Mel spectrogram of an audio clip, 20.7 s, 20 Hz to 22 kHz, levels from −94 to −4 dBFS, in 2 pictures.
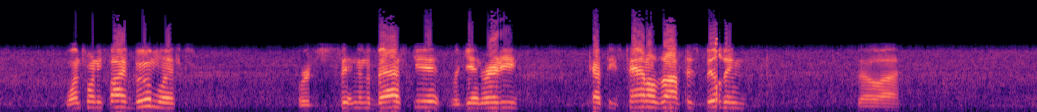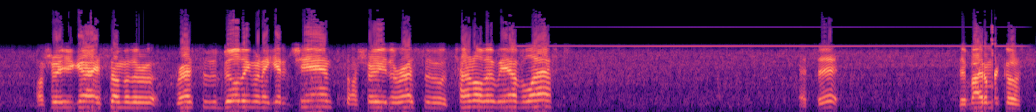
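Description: The audio breaks up briefly at 7.14 to 7.21 s and again at 20.27 to 20.33 s, which points to damaged data in a compressed stream, where the decoder loses sync and skips ahead. From 15.39 s to the end, a steady 4.1 kHz tone sits about 20 dB below the audio, likely a feedback whistle from a loudspeaker-to-microphone loop ringing just short of a howl.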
